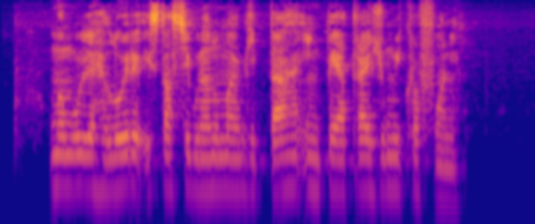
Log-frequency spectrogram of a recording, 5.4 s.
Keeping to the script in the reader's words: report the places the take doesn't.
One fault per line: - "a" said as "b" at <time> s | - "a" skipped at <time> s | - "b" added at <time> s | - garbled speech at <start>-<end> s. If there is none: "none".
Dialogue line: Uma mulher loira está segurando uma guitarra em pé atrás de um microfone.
none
